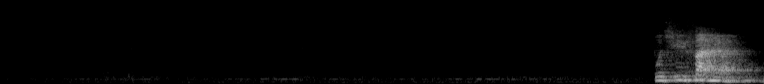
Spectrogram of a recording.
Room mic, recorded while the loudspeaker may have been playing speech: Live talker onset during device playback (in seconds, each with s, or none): 6.5 s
